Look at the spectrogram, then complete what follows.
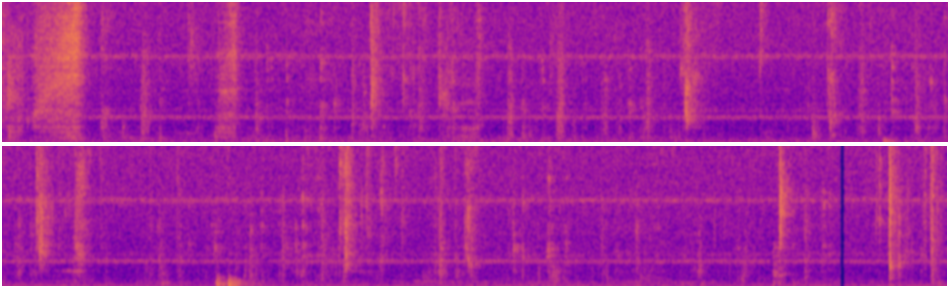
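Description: Close-up mouth sounds of a person biting and chewing pieces of chicken in curry, with wet smacks and small clicks over a steady low hum. Two dull thumps stand out, the louder about twelve seconds in.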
